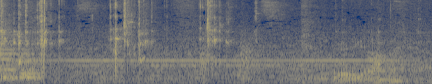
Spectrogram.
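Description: Ice clinking and scraping against a glass as it is stirred, a few bright chinks standing out over a steady soft swirl, close and moderately quiet with no talking.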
